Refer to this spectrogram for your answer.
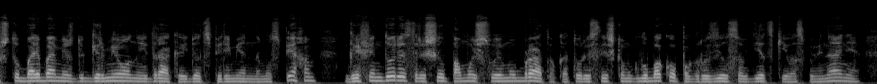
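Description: A man reads a storybook aloud in a steady, expressive way. His voice is fairly high and husky. The recording is dry and close, with no room sound. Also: no echo. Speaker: audiobook reader. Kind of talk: storybook narration.

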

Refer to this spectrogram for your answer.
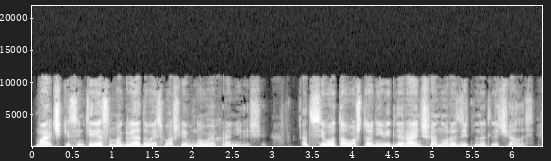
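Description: A man reading a fantasy audiobook aloud, with steady, expressive storytelling. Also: on the high side, quick pace, no echo. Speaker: audiobook reader. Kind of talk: audiobook narration.

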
